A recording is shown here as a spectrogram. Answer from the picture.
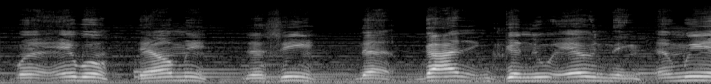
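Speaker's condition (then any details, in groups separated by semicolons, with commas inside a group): ALS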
